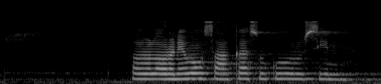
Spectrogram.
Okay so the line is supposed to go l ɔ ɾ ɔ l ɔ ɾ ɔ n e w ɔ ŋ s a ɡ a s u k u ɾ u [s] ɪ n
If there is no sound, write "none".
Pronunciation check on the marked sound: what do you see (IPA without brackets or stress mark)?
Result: s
